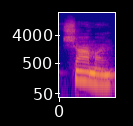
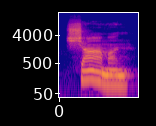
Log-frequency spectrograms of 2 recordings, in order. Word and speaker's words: Shaman: One of my favorite, all-time favorite Spydercos, the Shaman. Yes, it's pronounced Shaman, not shaman, Shaman.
